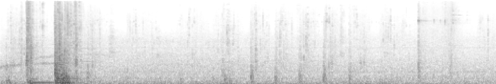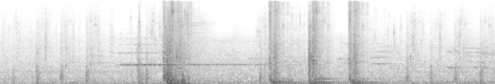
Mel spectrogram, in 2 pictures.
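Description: Footsteps tread steadily across a hard floor.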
